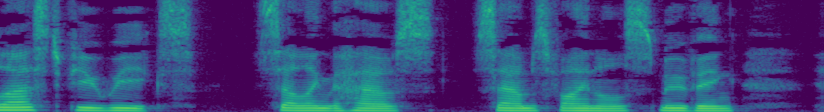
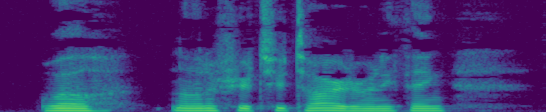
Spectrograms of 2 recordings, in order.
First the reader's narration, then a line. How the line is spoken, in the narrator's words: Steve said, breathlessly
